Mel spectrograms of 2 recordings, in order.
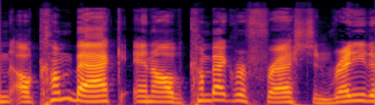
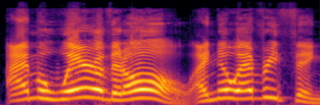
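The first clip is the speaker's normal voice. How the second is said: louder, higher, exasperated; defensive outburst; 8 semitones higher, 9 dB louder than usual. Real, not acted. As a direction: throw up your hands and protest. Defensive protest at host.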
